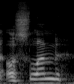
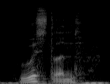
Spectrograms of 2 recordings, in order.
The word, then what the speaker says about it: Östlund: Wistland. Yeah, I think the two things over the O make a U sound.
